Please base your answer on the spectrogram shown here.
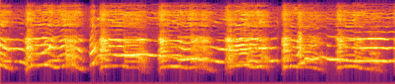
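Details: Singing Siberian Huskies: a continuous group howl of bending, gliding tones that rise and fall. One voice drifts steadily downward, with quick yelps and brief dips every second or so.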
